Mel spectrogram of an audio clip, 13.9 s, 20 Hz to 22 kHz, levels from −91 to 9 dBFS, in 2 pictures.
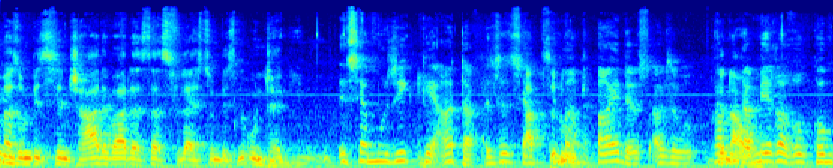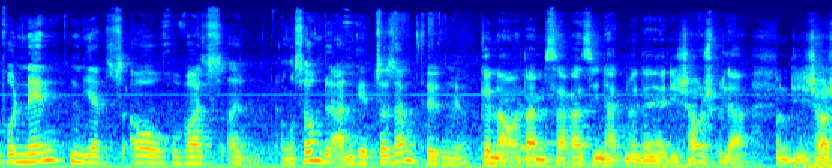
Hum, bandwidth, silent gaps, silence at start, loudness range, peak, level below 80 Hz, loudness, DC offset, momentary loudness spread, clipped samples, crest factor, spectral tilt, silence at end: none; 18 kHz; none; 0 s; 3 LU; -8 dBFS; -44 dBFS; -26 LUFS; 0.3%; 8 LU; under 0.1%; 16 dB; -6 dB/octave; 0 s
